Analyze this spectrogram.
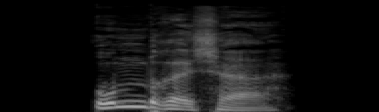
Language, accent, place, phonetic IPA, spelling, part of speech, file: German, Germany, Berlin, [ˈʊmbʁɪʃɐ], umbrischer, adjective, De-umbrischer.ogg
- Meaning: inflection of umbrisch: 1. strong/mixed nominative masculine singular 2. strong genitive/dative feminine singular 3. strong genitive plural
